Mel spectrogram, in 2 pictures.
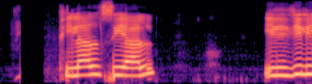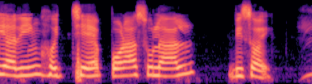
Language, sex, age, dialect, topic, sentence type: Bengali, female, 18-24, Jharkhandi, banking, statement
